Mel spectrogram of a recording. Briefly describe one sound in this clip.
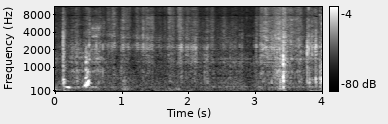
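Cardstock crinkles as it is folded by hand.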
